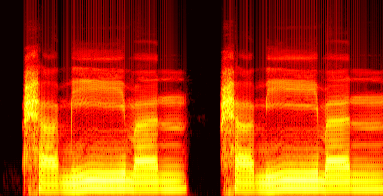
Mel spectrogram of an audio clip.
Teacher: mi dihukumi mad tabi'i sebab ya sukun sebelumnya adalah berharokat kasroh. Maka mi ini dibaca panjang dua harokat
